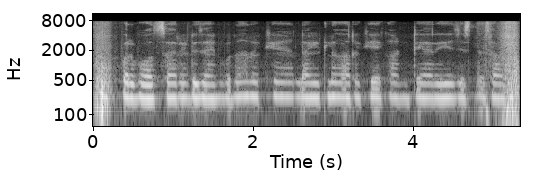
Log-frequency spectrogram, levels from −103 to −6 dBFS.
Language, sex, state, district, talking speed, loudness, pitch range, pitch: Hindi, female, Delhi, New Delhi, 215 wpm, -27 LUFS, 210-220 Hz, 215 Hz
